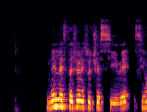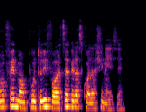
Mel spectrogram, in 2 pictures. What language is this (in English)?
Italian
